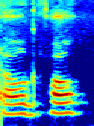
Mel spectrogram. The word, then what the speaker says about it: Algol: He had a really good video about Algol. Am I saying it right? Algol.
